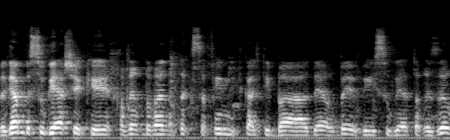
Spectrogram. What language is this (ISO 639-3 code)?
heb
